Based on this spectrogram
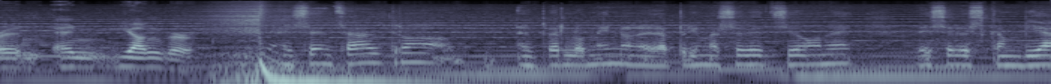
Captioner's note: speaking in foreign language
